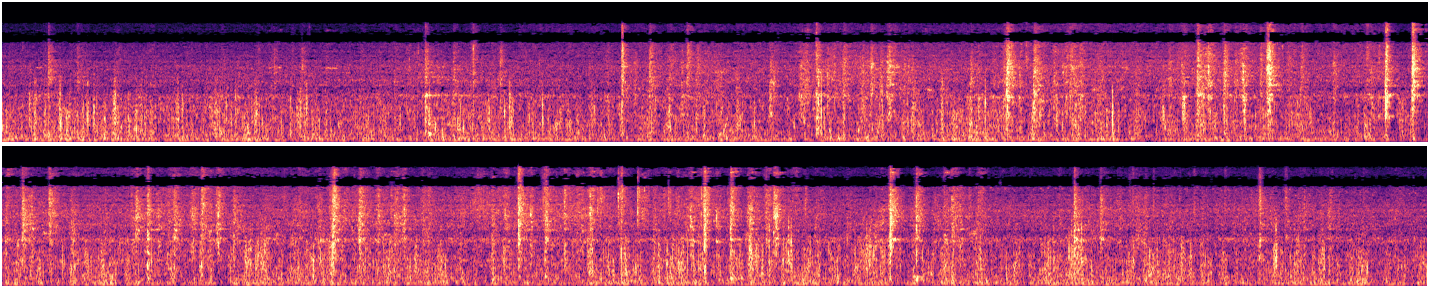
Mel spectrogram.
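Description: A heritage passenger train running along the track, heard from a carriage: a steady rumble of wheels on rail, with repeated clicks as the wheels pass over rail joints.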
